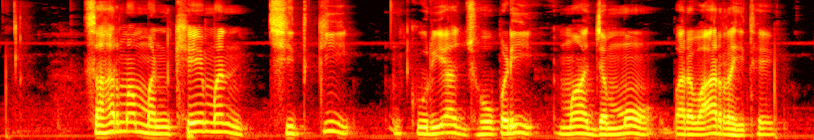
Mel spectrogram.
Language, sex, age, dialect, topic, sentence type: Chhattisgarhi, male, 18-24, Western/Budati/Khatahi, banking, statement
